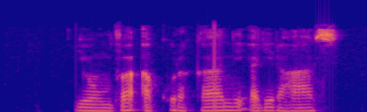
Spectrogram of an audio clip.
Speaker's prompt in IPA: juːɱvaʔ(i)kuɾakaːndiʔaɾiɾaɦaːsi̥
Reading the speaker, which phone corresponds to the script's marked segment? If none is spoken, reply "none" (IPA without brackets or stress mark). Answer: a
